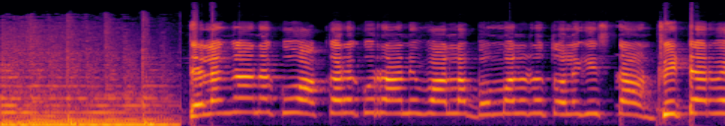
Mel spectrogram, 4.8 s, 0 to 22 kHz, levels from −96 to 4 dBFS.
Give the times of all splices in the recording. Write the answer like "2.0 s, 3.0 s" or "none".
1.1 s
